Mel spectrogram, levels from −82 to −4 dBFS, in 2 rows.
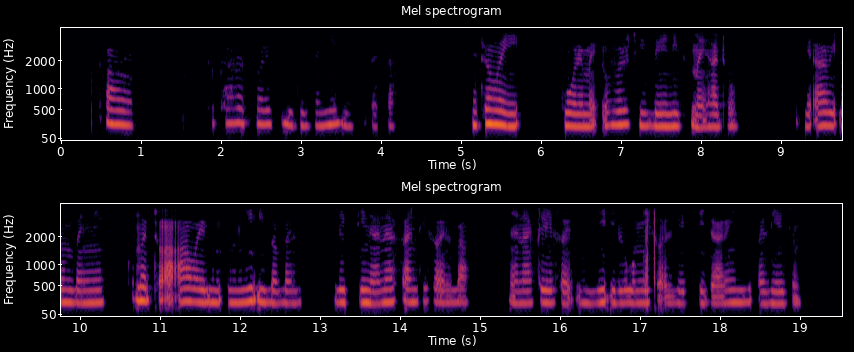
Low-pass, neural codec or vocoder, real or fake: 3.6 kHz; none; real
